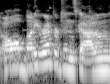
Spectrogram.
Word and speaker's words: Repperton: Buddy Repperton is it Ripperton or Repperton? Repperton. Okay, so I'm saying it right.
